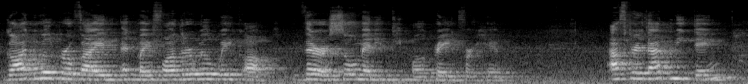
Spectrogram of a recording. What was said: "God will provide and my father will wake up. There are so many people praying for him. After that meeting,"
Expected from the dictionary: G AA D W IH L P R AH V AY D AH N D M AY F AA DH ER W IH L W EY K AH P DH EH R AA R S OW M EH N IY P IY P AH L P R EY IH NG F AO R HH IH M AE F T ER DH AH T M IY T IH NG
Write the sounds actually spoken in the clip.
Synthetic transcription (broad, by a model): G AA D W IH L P R AH V AY D AH N D M AY F AA DH ER W IH L W EY K AH P DH EH R AA R S OW M EH N IY P IY P AH L P R EY IH NG F AO R HH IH M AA F T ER DH AH T M IY T IH NG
